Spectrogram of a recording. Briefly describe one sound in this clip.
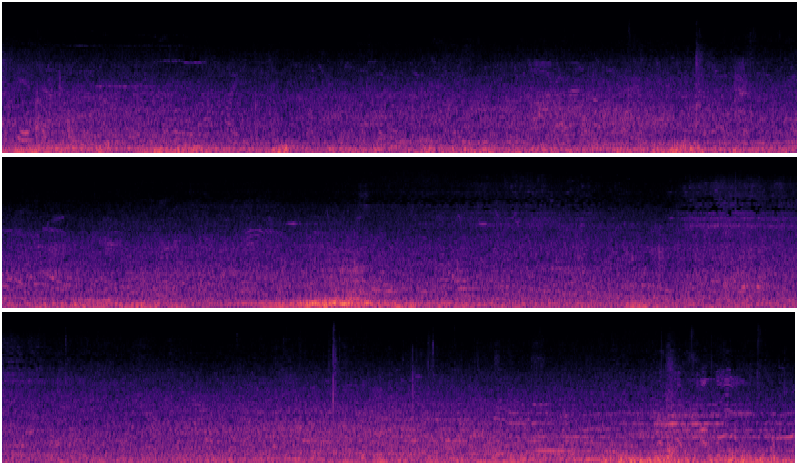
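Light traffic rumbles steadily on a nearby street outdoors.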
